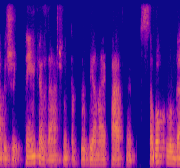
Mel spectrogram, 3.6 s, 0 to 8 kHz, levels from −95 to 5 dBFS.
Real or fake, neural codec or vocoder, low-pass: real; none; 7.2 kHz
